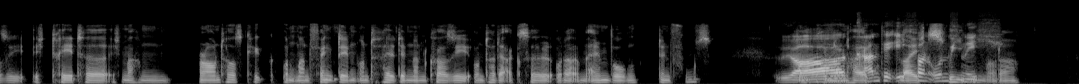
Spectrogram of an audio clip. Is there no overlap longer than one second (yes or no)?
no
